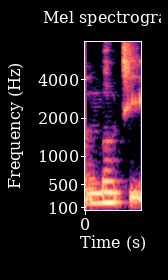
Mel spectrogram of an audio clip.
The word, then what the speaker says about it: Muti: So you're set to star in the indie thriller Muti. Am I pronouncing it correctly? Is it Muti? Oh, Muti, yes.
